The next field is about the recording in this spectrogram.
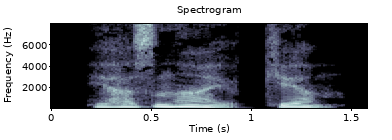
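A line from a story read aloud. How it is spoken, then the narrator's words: Soft reply. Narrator (Russian): мягко ответила она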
